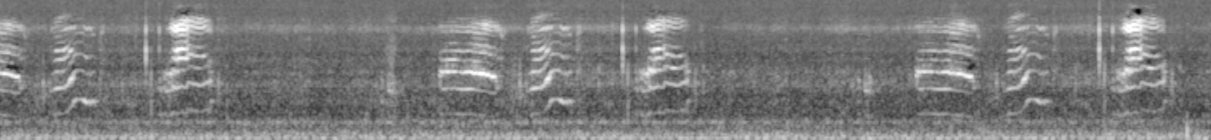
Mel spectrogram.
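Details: Domestic cat giving repeated meows in a quiet room, clustered in pairs and trios: bright, quavering calls that bend up and down in pitch, with short pauses of a few seconds between groups.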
